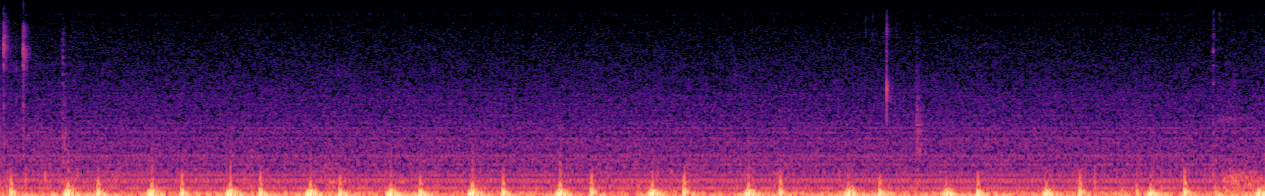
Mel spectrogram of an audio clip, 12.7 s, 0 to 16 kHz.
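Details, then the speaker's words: Normal heart sounds from an adult's own chest, recorded at night with a homemade DIY digital stethoscope: a steady, regular heartbeat with two low thumps per beat, about 80 a minute, over a faint hum. "I've located an area of my chest where it's picking up the heartbeat quite clearly you can probably hear that in the background"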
